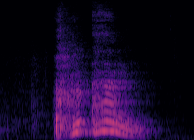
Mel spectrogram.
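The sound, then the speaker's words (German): A single drawn-out throat clearing, fairly loud, with a rough, gravelly rumble that rises and falls over about a second before trailing off into quiet. “Also erstmal muss ich mich jetzt räuspern.”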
